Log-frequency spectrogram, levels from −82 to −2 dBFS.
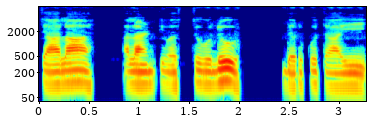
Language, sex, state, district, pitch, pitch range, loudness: Telugu, male, Andhra Pradesh, Sri Satya Sai, 110 Hz, 105-110 Hz, -20 LUFS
